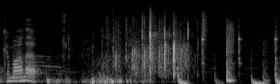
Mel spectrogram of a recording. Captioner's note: applause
